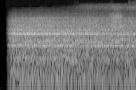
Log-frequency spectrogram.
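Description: A train, probably a slower one on a rail line near Wilmington, Delaware, rumbles past close and loud with a steady, broad roar that fills the whole stretch without pause.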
